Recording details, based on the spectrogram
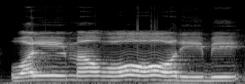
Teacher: غین کو بھی موٹا پڑھیں گے اور 1 الف کی مقدار کھینچ کر بھی پڑھیں گے۔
